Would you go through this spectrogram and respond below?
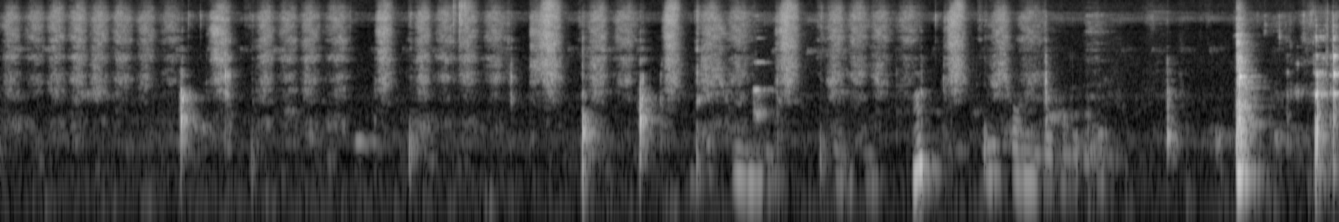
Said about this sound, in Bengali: দেখুন বন্ধুরা, এইভাবে আমি রুটিগুলো বেলে নিচ্ছি।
